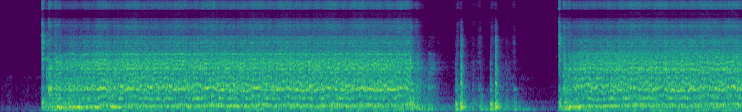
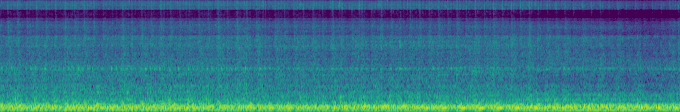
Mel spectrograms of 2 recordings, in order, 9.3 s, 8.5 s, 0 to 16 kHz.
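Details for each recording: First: 1933 5-window coupe, crusty flathead, parked nearly 3 years, choke on and pedal pumped: steady starter cranking about three turns a second with no catch or firing; no spark. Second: 1933 5-window coupe, worn "crusty" flathead V8 started after nearly 3 years parked, idling in a closed garage through dual pipes with very short mufflers: even, loping low rumble with no stumbles, misses or tapping; normal healthy idle.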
